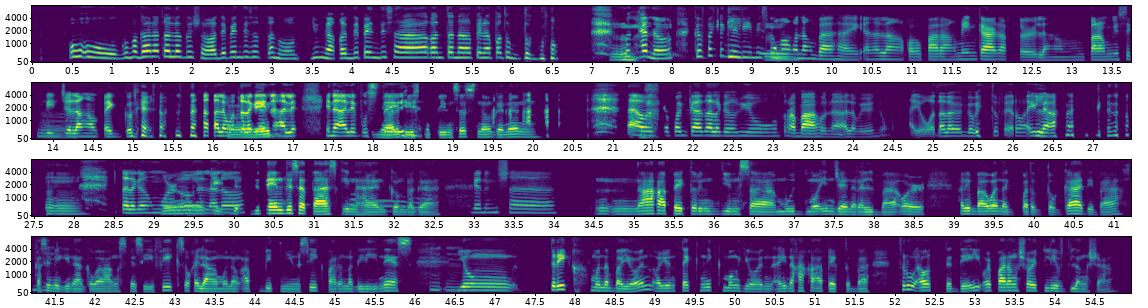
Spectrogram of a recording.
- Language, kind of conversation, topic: Filipino, podcast, Paano mo pinananatili ang motibasyon araw-araw kahit minsan tinatamad ka?
- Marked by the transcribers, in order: tapping; chuckle; laughing while speaking: "'Pag ano, kapag naglilinis lang ako"; laughing while speaking: "Hmm"; other background noise; laughing while speaking: "ganon, na akala mo talaga inaali inaalipusta, eh"; laugh; scoff; laughing while speaking: "gawin 'to pero kailangan. Ganun"; in English: "task in hand"; breath; "dun" said as "d-yun"; in English: "upbeat music"; gasp; in English: "through out the day"; in English: "short lived"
